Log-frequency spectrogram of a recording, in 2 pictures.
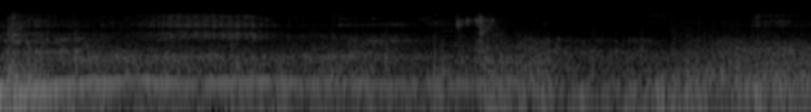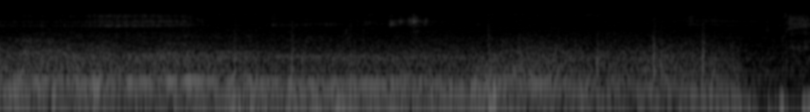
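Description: Footsteps tap on a paved surface.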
